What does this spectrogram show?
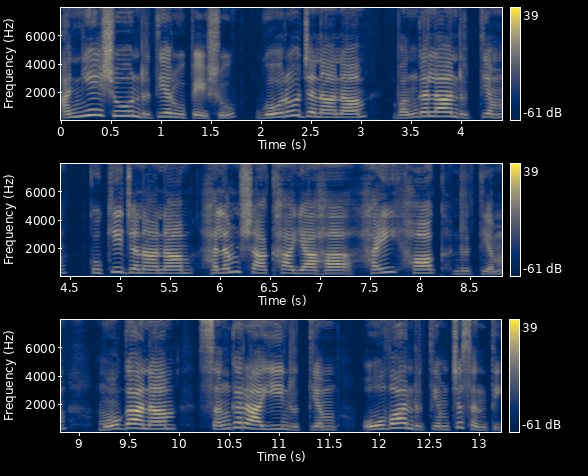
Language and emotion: Sanskrit, neutral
